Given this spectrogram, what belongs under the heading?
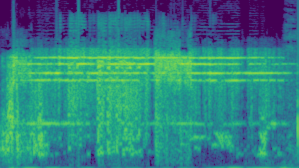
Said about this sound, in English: And there is a restaurant where if you order ketchup on your hot dog... We ring the bell and yell, blasphemy! Can I hear the bell? Sure. Hold on, let me walk over and get it. You ready?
